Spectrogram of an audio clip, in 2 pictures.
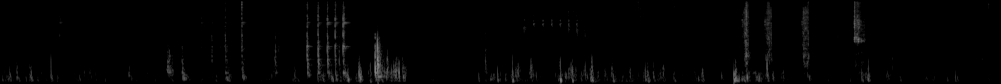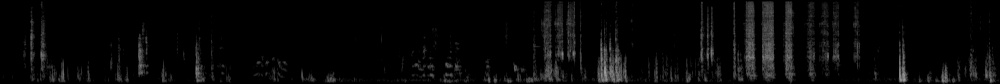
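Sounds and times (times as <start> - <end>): hand tools clicking and rattling: 3.1 - 3.6, 15.4 - 16.4, 17.0 - 18.7.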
